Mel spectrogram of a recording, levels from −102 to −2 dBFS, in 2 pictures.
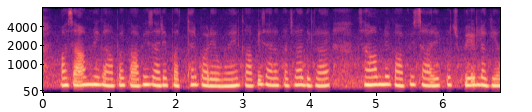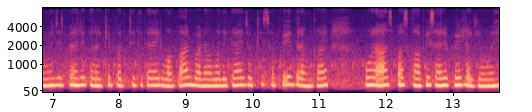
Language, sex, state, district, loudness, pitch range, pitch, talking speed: Hindi, female, Bihar, Bhagalpur, -13 LUFS, 240-265 Hz, 250 Hz, 230 wpm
